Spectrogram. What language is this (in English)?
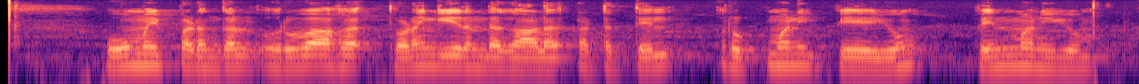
Tamil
